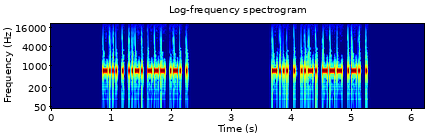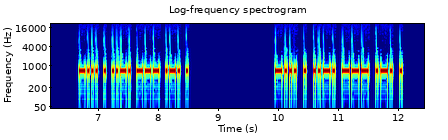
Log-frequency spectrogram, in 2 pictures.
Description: Morse code, heard as a keyed tone, about 36 wpm, 700 Hz. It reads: BEFORE BEFORE BEFORE BEFORE
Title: Speed-Racing Top 300 Words 30wpm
